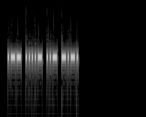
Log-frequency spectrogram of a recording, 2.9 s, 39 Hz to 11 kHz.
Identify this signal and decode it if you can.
Morse code, heard as a keyed tone, about 40 wpm, 700 Hz. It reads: W4UC
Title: USA Call Signs - 4 Characters - 40wpm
